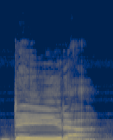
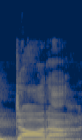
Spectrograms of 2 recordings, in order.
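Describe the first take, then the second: First: The first vowel sounds like the vowel in 'day'. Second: The first vowel sounds like the vowel in 'father'. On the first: "the first sound is A as in day" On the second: "use the ahs and father sound"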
